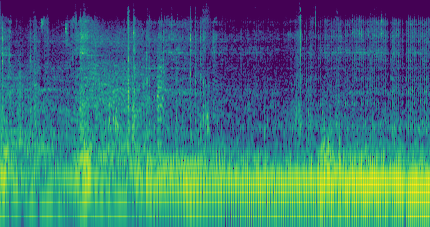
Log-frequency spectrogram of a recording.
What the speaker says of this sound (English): It's got kind of that wheezy sound because it's a opposed cylinder engine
